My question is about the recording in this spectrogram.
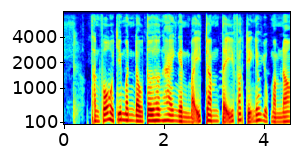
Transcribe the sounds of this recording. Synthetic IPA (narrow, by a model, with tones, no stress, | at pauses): t̪ʰɛ˨˩jŋ̟fo˨˦ho˨˩t͡ɕi˨˦mï˧ŋ̟ɗə˨˩wt̪ɨ˧ɦəː˧nɦaː˧jŋi˨˩nɓə̰˧˩jt͡ɕa˧mt̪ḭ˧˩faː˦˥t̚t͡ɕi˧˨ənzaː˨˦wzʊ˨˩k͡p̚ma˨˩mnɔ˧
